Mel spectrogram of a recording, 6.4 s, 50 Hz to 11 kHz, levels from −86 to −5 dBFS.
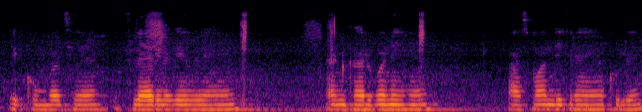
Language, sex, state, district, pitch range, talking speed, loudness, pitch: Hindi, male, Bihar, Sitamarhi, 135-140 Hz, 150 wpm, -33 LUFS, 135 Hz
